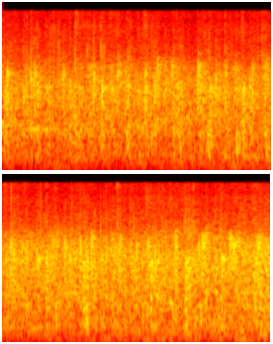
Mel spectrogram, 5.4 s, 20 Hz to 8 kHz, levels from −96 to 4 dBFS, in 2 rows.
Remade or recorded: recorded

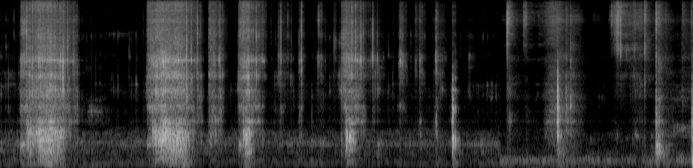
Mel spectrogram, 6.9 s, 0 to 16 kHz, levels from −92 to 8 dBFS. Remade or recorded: remade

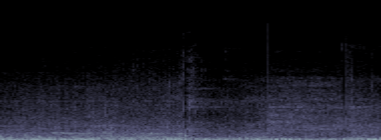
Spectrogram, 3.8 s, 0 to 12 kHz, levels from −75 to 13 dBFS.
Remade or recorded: recorded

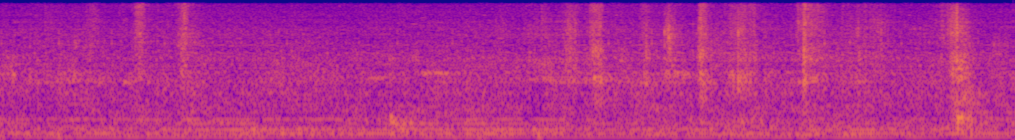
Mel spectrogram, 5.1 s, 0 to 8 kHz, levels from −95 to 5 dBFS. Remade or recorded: remade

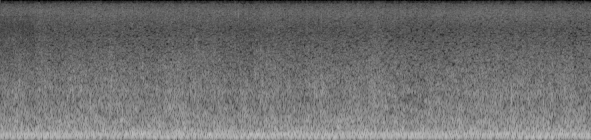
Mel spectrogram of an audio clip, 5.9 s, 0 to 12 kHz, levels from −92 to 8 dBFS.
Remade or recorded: recorded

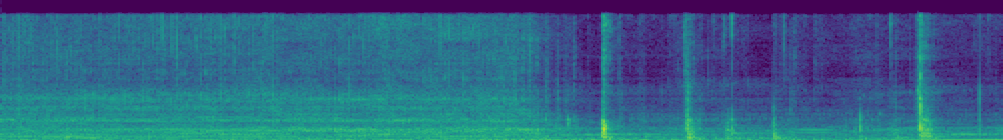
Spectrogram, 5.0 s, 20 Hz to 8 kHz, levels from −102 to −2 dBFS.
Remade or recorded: remade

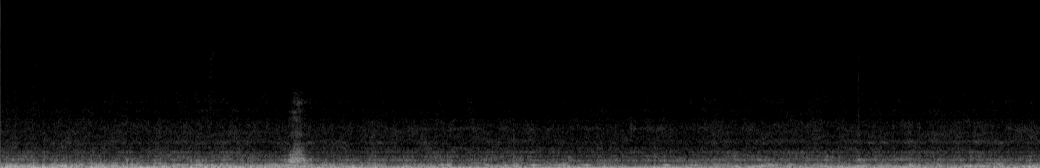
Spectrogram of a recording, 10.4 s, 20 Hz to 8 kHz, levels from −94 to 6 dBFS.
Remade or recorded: remade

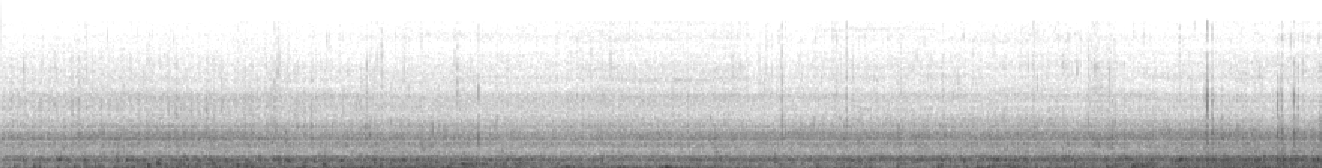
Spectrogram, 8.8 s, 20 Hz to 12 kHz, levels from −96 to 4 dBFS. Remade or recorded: recorded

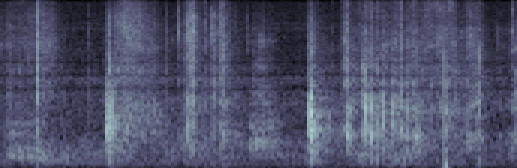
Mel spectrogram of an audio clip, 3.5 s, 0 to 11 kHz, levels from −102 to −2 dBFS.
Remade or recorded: recorded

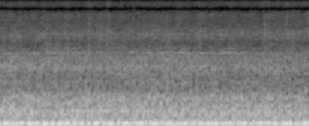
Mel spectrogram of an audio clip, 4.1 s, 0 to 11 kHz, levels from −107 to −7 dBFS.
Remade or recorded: recorded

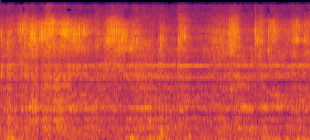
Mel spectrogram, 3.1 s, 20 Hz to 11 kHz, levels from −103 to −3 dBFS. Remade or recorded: remade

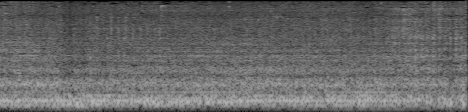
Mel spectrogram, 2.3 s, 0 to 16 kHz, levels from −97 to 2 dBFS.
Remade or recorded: recorded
